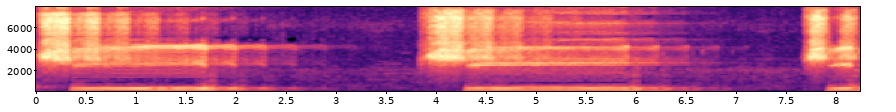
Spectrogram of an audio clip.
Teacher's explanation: ادا کرتے وقت زبان کا درمیانی حصہ جب تالو سے لگے تو شین ادا ہوتا ہے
